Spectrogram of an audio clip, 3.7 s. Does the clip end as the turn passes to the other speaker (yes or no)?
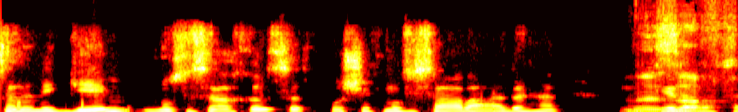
no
